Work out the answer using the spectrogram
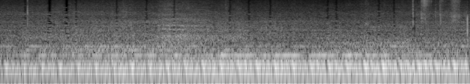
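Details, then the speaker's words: Old Chevy Tahoe, running after the starter and battery were replaced: deep, even engine rumble with a steady firing beat and no knocks or misses, under some road noise; engine runs normally. "And Monday, I had to replace the starter and the battery in the old Chevy Tahoe here. You hear that she's running."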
